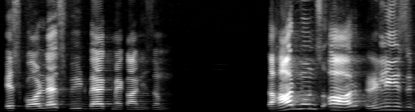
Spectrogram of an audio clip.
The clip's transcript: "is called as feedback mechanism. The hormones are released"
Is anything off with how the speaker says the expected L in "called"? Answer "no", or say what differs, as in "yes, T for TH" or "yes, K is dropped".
no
